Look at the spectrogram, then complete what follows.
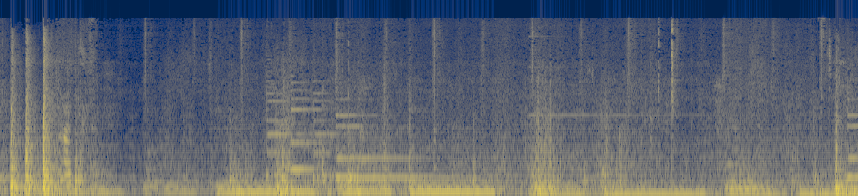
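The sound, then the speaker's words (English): A man standing outside knocks on a woman's window: several sharp knocks tap on the glass in irregular bursts, crisp, over a steady backdrop of soft sustained music. “knocks on her window.”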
